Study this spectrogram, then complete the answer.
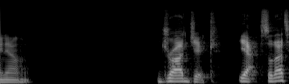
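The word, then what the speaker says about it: Dragić: around from tyler hero you're like the only one that pronounces dragach's name properly so i didn't that was a thing on our shows last year i can't even say it the wrong way now dragic yeah so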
